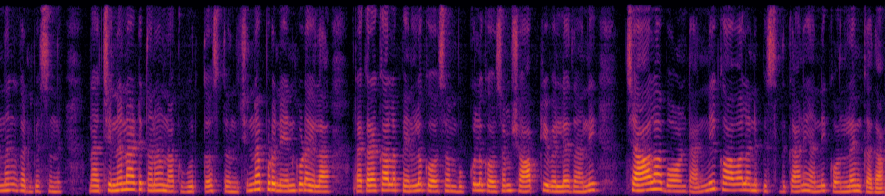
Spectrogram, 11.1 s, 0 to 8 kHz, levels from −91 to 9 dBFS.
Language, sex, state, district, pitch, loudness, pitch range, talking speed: Telugu, female, Andhra Pradesh, Anantapur, 220 Hz, -21 LUFS, 205-240 Hz, 170 wpm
